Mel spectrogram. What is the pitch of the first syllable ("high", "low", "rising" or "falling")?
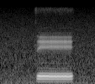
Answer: high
